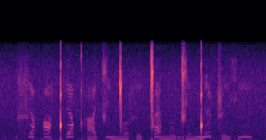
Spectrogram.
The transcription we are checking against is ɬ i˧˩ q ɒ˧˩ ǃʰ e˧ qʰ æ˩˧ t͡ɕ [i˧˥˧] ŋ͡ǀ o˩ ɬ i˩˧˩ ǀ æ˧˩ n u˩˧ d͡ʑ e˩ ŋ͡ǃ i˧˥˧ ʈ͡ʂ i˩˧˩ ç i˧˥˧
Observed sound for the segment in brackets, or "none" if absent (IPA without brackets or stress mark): i˧˩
